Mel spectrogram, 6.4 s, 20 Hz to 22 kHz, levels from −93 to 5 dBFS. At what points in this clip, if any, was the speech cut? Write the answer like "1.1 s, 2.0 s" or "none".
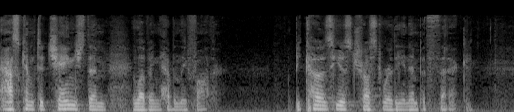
1.7 s, 3.4 s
